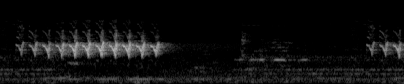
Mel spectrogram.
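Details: Sooty-headed bulbul singing a rolling song with fill-in phrases: a fast, even run of repeated chirping notes lasting about one and a half seconds, a pause with faint background tones, then the same quick roll starting again.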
